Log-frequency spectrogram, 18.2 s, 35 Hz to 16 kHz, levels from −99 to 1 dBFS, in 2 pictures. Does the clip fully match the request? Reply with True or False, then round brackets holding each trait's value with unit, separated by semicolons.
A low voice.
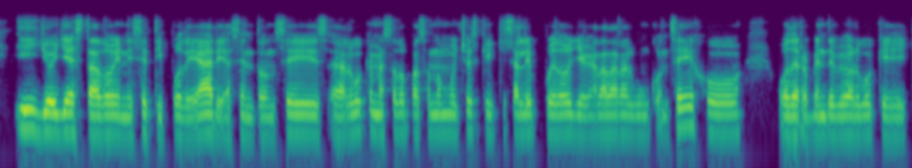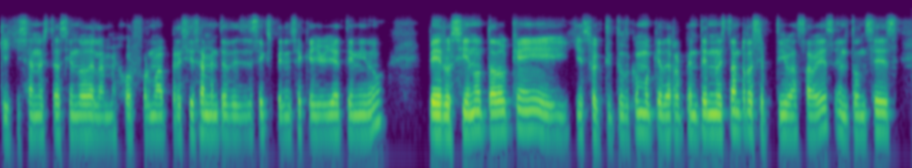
True (120 Hz)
